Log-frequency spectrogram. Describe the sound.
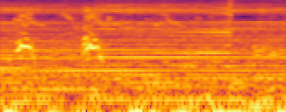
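A dog gives a couple of brief high whining yelps over a steady low background hum, with no talk.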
